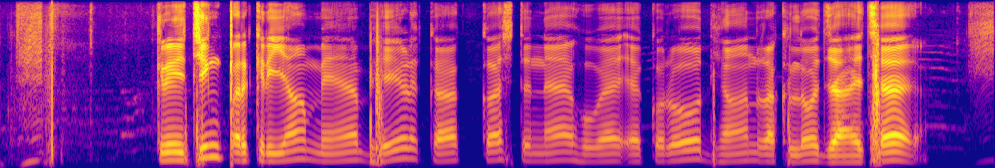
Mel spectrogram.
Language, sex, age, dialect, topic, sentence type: Maithili, male, 25-30, Angika, agriculture, statement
